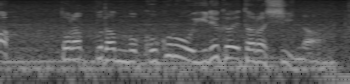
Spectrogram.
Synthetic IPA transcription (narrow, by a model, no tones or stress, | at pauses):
t̪o̞ɾapːɯd̪ãmːoko̞ko̞ɾo̞ːiɾe̞kae̞t̪aɾaɕiːna̰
